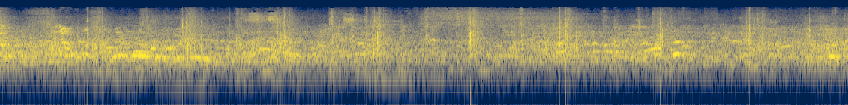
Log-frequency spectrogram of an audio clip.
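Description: A crowd of children and adults chatters and shouts loudly in a large echoing hall.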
